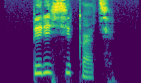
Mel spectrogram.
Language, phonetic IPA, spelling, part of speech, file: Russian, [pʲɪrʲɪsʲɪˈkatʲ], пересекать, verb, Ru-пересекать.ogg
- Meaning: 1. to intersect 2. to pierce into objects that are arranged in a line 3. to move across in a transverse direction 4. to move through any space vigorously 5. to divide into many parts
